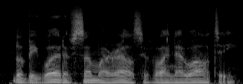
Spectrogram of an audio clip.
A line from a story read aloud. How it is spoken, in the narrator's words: muttered Dower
